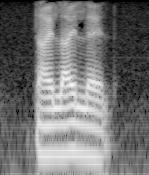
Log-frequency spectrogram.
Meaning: 1. to undulate, to trill (of the voice) 2. to sing, to chirp
- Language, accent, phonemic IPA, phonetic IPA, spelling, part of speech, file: Armenian, Eastern Armenian, /dɑjlɑjˈlel/, [dɑjlɑjlél], դայլայլել, verb, Hy-դայլայլել.ogg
